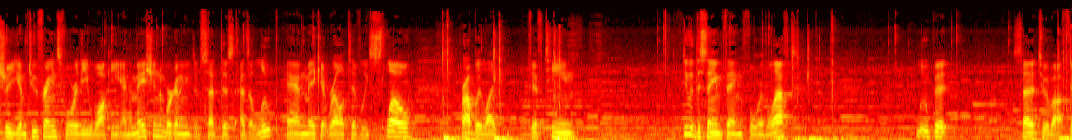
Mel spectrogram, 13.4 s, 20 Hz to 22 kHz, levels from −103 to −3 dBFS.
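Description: At 1.18 s and again from 6.34 to 6.37 s, lost LE Audio frames leave a brief noisy smear where the decoder repeats the last spectrum with random signs. This is not a hard dropout to silence.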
